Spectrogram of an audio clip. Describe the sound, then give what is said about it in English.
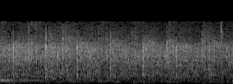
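A crowd applauds for God with steady, dense hand clapping that keeps an even loudness throughout, a bright crackle of many overlapping claps with no voices standing out. “Can you clap your hands for God?”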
